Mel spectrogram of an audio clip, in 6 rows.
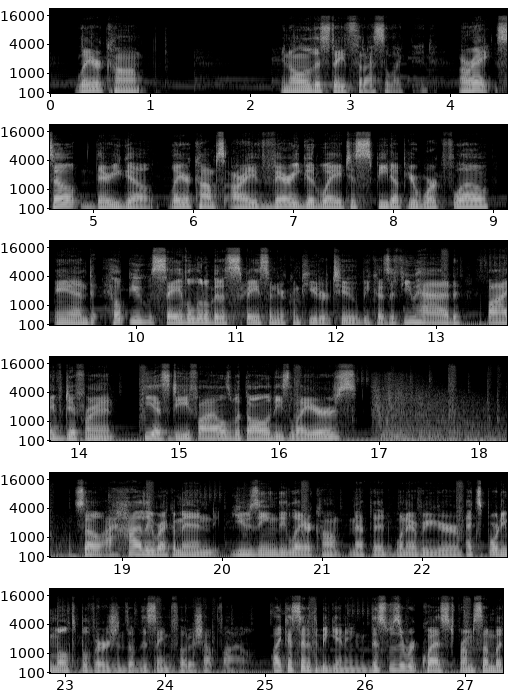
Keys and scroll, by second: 18.4 space.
